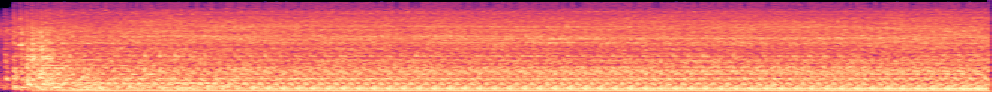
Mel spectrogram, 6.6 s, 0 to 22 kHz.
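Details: Power Trac PT 1850 diesel articulating mower/tractor, with a hydraulic plug left open: steady, even diesel clatter at idle with a constant low drone and no misses or knocks; the engine runs healthy.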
